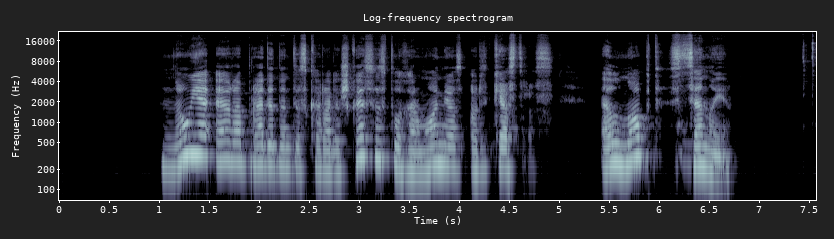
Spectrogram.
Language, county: Lithuanian, Utena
